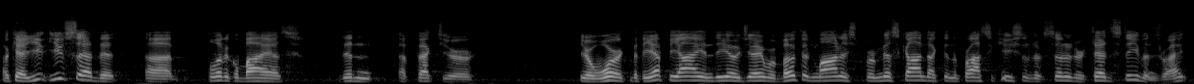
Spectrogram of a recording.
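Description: A congressman with a fairly high voice presses a witness and keeps restarting his questions. The sound carries a long reverb from the large hearing room he is in. His questions come one after another. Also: normal speed, a bit bright. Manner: pressing, repeats his starts. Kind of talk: hearing cross-examination.

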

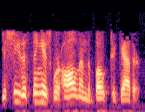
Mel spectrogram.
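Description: A man's voice: on the high side, animated, fast, dry recording. A man calling in to a radio show, rambling and argumentative, stumbling over his words. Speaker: caller. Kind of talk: phone-in conversation. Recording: tinny phone line.

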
